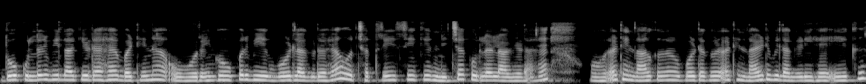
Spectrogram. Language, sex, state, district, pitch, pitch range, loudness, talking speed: Rajasthani, female, Rajasthan, Nagaur, 195 Hz, 180-210 Hz, -15 LUFS, 230 wpm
